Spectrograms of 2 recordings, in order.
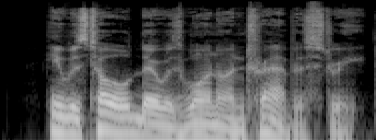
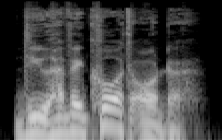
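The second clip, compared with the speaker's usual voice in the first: put-on higher, louder German-accented banker; pointed German-accented question, pitched up; 7 semitones higher, 5 dB louder than usual. A narrator's reading. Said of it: "In a noticeable German accent".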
